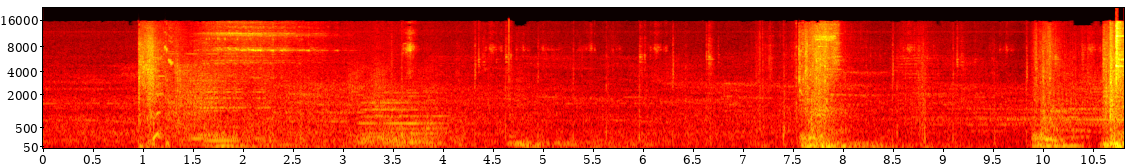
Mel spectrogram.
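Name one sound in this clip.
Heavy booming impacts thud.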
